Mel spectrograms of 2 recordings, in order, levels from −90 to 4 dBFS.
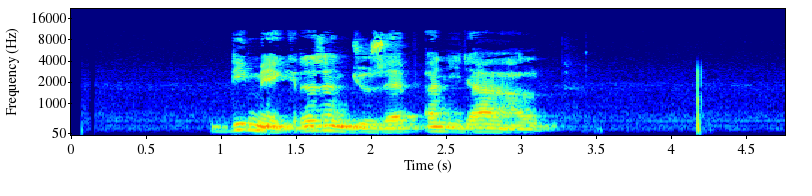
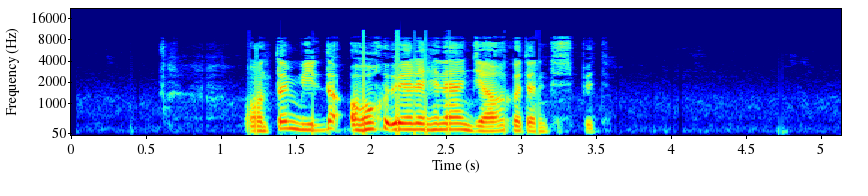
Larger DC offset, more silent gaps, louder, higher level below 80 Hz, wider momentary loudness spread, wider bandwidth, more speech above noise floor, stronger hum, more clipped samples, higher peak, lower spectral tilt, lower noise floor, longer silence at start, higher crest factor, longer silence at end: neither; neither; second, -26 LUFS vs -14 LUFS; second, -74 dBFS vs -50 dBFS; second, 15 LU vs 19 LU; about the same, 11.5 kHz vs 11 kHz; second, 36 dB vs 48 dB; neither; neither; second, -8 dBFS vs 0 dBFS; second, -3.5 dB/octave vs -6 dB/octave; about the same, -62 dBFS vs -62 dBFS; second, 0.95 s vs 1.15 s; about the same, 20 dB vs 18 dB; second, 0.55 s vs 1.65 s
